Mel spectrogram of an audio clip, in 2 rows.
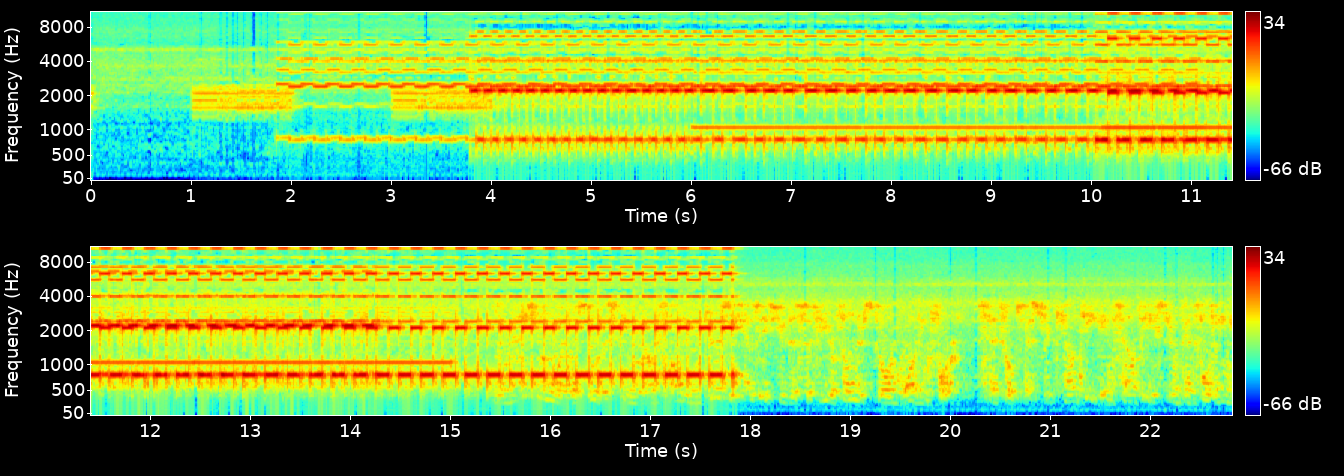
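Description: NOAA weather alert radios receiving a severe thunderstorm warning: short bursts of the SAME data header in the first few seconds, then several radios sounding their alarms together as a loud, rapidly pulsing electronic beeping, growing louder about ten seconds in, with the steady NWS 1050 Hz warning tone underneath for several seconds. The alarms cut off near the end and the radio voice begins reading the warning.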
